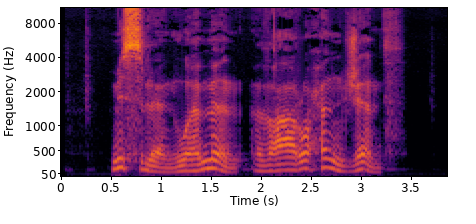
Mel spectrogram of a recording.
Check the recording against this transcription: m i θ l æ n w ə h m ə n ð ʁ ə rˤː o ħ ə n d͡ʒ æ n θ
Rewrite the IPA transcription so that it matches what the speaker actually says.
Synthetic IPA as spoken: m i s l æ n w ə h m ə n ð ʁ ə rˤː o ħ ə n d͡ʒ æ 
